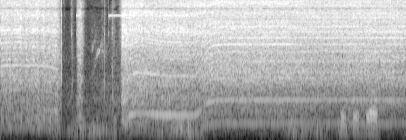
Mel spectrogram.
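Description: Honing tool spun in a power drill to break the glaze in an A-type overdrive part, a loud steady whine that cuts out briefly, then restarts and shifts pitch as it works.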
